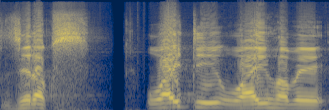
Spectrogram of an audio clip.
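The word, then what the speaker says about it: Xerox: হ্যাঁ আবার এক্সটা দেখো তার নিজের এক্স এর উচ্চারণ না করে জয়ের মতো উচ্চারণ হয়েছে এখানে, যেমন XEJ, হ্যাঁ এখানে এক্সটা কি হয়েছে জে হয়েছে, এখানে আর এক্স হয় নাই, এখানে এক্সটি হয়ে গেছে কি জে, হ্যাঁ XEJROX রক্স, জেরক্স।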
